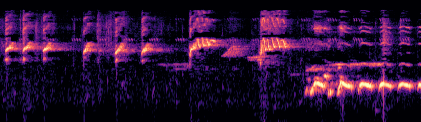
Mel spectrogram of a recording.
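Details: White-rumped shama singing, offered as calming therapy for a stressed bird: short high chirps repeated about twice a second, a sliding buzzy phrase, then lower warbled notes.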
